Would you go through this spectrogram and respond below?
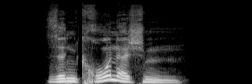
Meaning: strong dative masculine/neuter singular of synchronisch
- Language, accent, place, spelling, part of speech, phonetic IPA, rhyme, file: German, Germany, Berlin, synchronischem, adjective, [zʏnˈkʁoːnɪʃm̩], -oːnɪʃm̩, De-synchronischem.ogg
